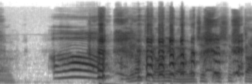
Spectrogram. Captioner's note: laughs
